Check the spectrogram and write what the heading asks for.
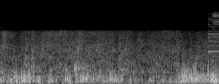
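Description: Wind buffeting the microphone in uneven gusts, over the wash of the sea.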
